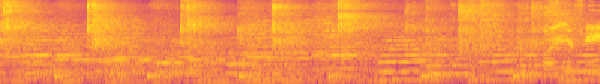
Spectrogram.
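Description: Tap shoes clicking on the floor as two dancers tap, over recorded music with a steady beat.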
